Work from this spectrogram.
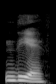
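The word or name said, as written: diez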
